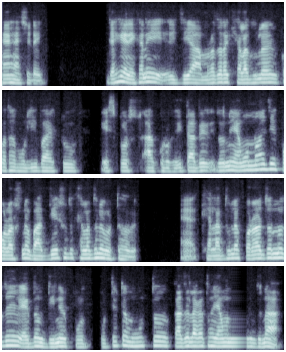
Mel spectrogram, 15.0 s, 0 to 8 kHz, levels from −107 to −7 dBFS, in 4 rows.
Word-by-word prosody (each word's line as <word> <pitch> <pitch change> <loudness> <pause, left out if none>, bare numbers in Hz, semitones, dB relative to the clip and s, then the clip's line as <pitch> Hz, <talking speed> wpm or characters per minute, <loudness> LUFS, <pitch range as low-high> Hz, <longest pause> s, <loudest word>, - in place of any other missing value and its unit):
হ্যাঁ, 135 0 +4
হ্যাঁ, 120 -3 0
সেটাই 110 -3 -3 0.9
দেখেন 155 +4 +5
এখানে 150 +5 +1 0.3
এই 120 - -1
যে 125 - +1 0.2
আমরা 115 +3 -2
যারা 140 0 +3
খেলাধুলার 130 +3 +2 0.2
কথা 130 +1 -2
বলি 115 0 -4
বা 125 - +2
একটু 125 +2 -7 0.6
স্পোর্টস 125 0 -5 0.2
আগ্রহী 110 -1 -5
তাদের 120 +2 +1 0.2
জন্য 135 +2 +1
এমন 150 +3 +2
নয় 175 +2 +3
যে - - +4
পড়াশোনা 125 +3 +1
বাদ 115 - +3
দিয়ে 145 +1 +2
শুধু 155 -2 -3
খেলাধুলা 145 +2 +2
করতে 130 -1 -3
হবে। 100 -2 -3 0.6
অ্যা - - -2 0.2
খেলাধুলা 120 +6 0
করার 135 +3 +4
জন্য 155 0 +4
যে 170 - +4 0.2
একদম 140 +3 +2
দিনের 140 +2 +3
প্রত 125 -1 -5 0.2
প্রত্যেকটা 160 +7 -3
মুহূর্ত 150 +1 -2 0.3
কাজে 135 +2 +3
লাগাতে 150 0 +2
হয় 145 -2 +3
এমন 140 0 +3 0.2
কিন্তু 130 -1 -2
না। 135 - +6
135 Hz, 175 wpm, -21 LUFS, 120-145 Hz, 0.9 s, না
